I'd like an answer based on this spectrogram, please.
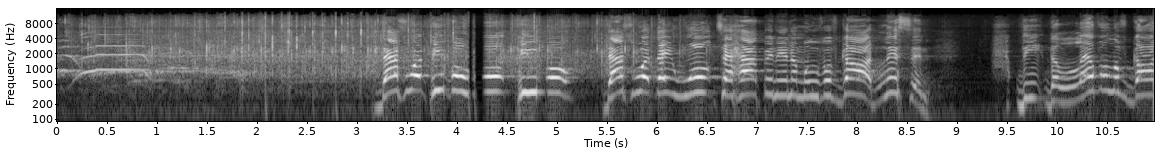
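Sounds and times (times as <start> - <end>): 
audience clapping: 0.0 - 6.8
speech: 3.2 - 8.8, 9.6 - 10.9.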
